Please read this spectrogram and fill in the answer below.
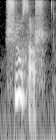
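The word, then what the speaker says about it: ślusarz: трішки нівелюється пишіть чим шлюсаж шлюсаж шлюсаж це слюсар тобто така професія так на початку маємо ш S ми читаємо м'яко тобто читаємо це як звук щ з м'яким знакомь шлю Са і в кінці Нарешті rezet ми читаємо як ж тому що не маємо перед ним п к т т х так маємо голосну тож читаємо його як ж як в слові жаба трішечки воно там в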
